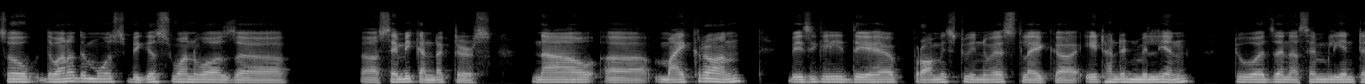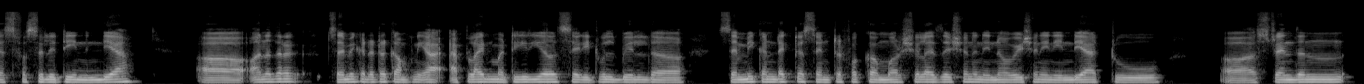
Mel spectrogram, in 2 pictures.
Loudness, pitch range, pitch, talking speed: -25 LUFS, 110-120 Hz, 115 Hz, 125 wpm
